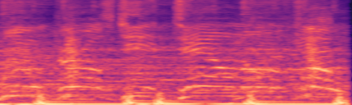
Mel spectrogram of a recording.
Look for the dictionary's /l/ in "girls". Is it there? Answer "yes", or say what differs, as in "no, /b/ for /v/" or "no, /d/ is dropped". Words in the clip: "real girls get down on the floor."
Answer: yes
